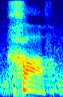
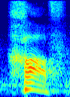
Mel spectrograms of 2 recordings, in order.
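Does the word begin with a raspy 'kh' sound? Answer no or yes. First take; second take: yes; yes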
